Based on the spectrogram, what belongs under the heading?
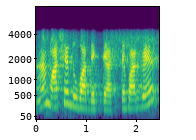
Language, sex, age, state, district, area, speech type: Bengali, female, 60+, West Bengal, Darjeeling, urban, conversation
